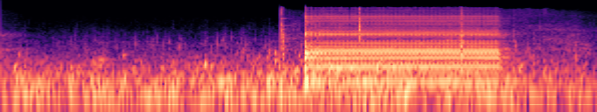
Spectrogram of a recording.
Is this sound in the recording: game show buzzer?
yes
